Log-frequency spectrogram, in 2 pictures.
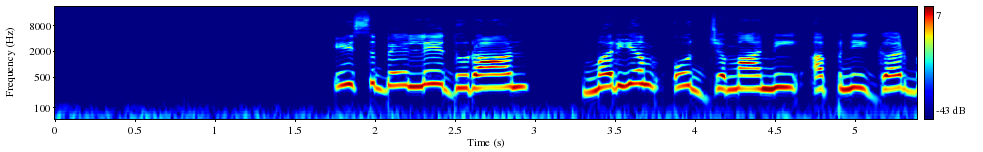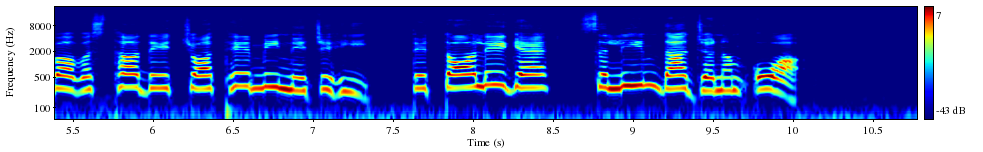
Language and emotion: Dogri, neutral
